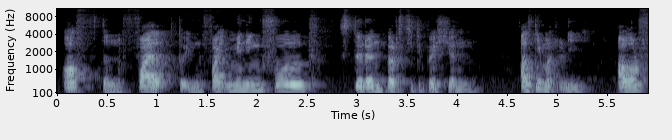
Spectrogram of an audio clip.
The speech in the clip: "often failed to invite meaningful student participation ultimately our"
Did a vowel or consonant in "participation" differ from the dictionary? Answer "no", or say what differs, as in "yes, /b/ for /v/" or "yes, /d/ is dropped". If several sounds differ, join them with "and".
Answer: yes, /s/ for /t/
